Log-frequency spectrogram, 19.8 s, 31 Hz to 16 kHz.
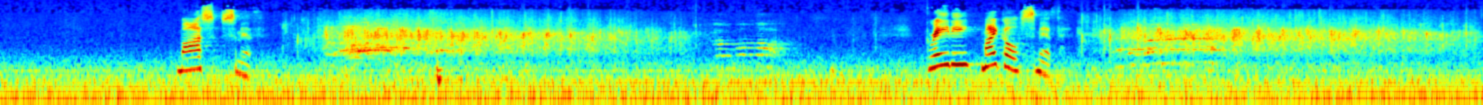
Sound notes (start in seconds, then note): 16.0 audience cheering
